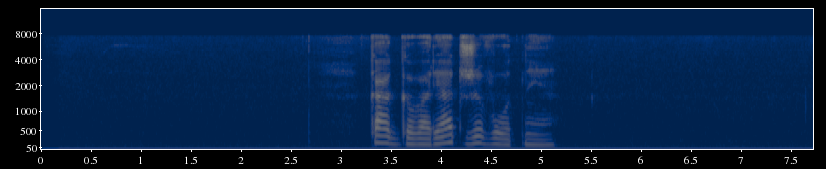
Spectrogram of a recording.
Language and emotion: Russian, neutral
